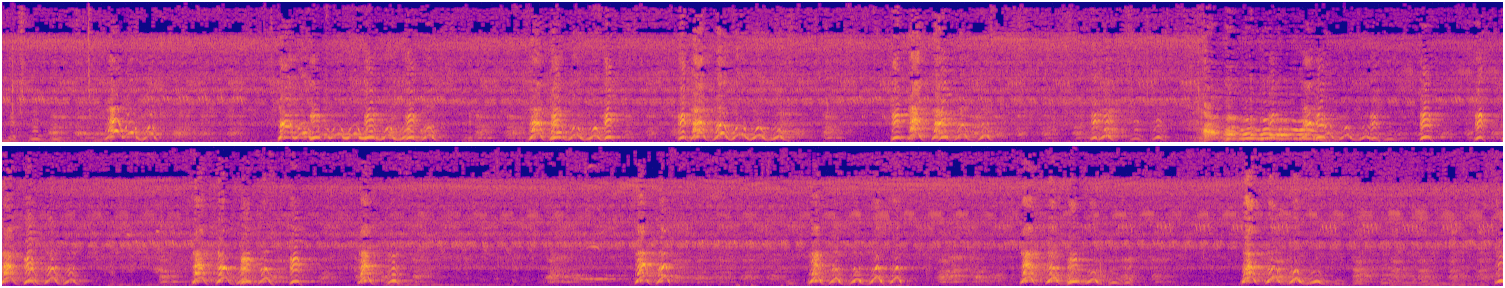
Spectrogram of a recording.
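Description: Dogs barking in repeated bouts every second or two, with a longer, louder stretch about twelve seconds in.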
